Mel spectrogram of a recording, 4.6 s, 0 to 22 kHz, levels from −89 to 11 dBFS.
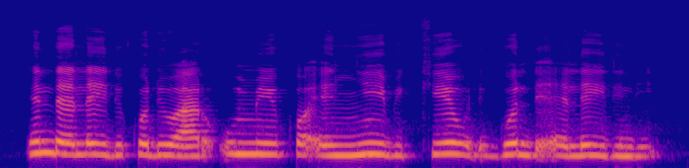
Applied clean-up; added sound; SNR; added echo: none; none; none; none.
